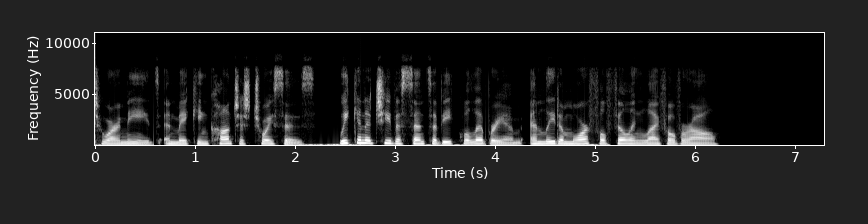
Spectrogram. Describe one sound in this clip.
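A woman speaks calmly and clearly, as if reading out.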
